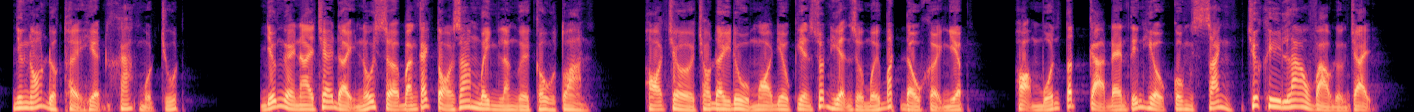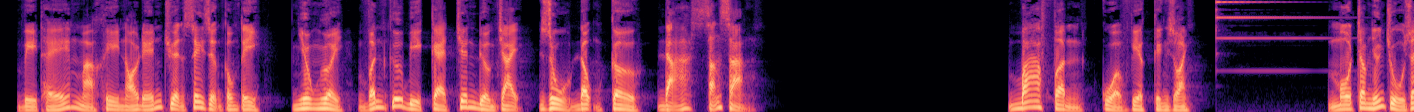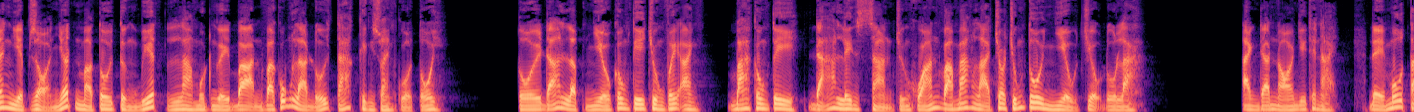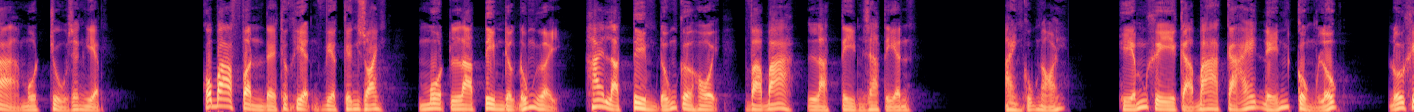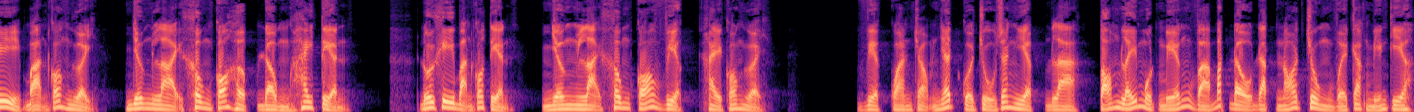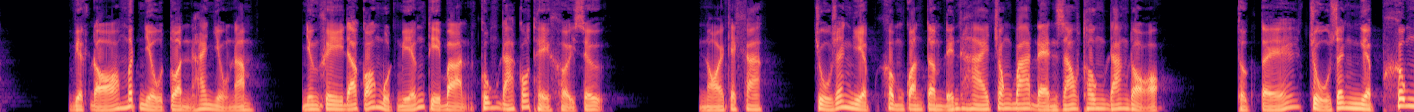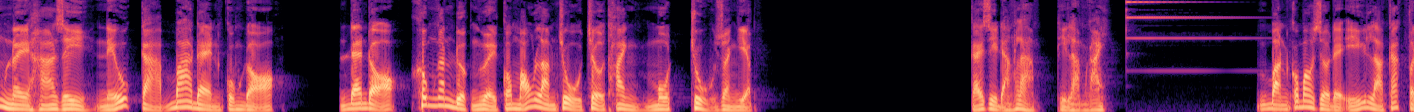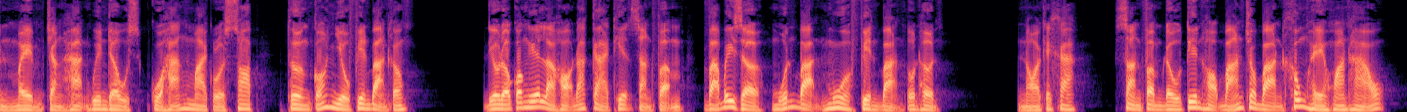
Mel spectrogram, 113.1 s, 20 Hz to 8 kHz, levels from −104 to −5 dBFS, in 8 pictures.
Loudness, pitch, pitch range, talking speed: -20 LUFS, 105 Hz, 95-125 Hz, 200 wpm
